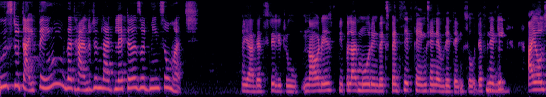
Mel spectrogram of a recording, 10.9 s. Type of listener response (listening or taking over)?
listening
